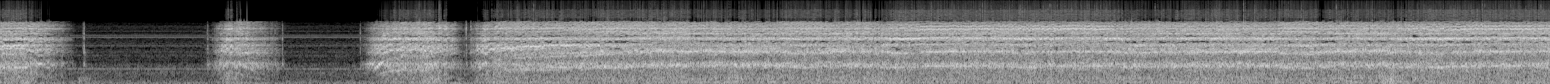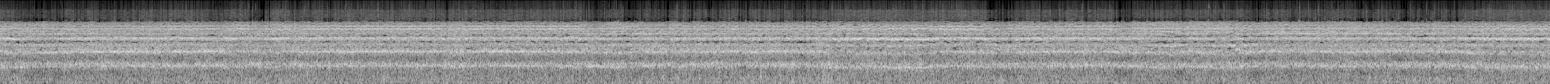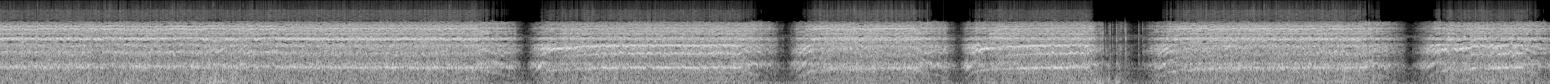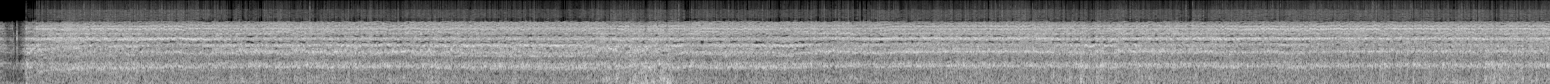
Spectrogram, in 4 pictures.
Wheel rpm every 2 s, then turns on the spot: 50, 30, 130, 230, 230, 230, 230, 220, 230, 230, 230, 230, 220, 220, 230, 210, 210, 190, 140, 150, 140, 130, 130, 140, 210, 210, 210, 220, 230, 230, 230.
none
